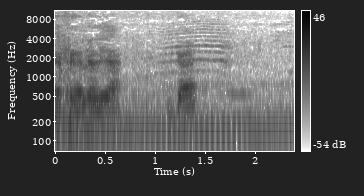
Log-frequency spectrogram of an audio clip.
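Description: Men's voices talking close to a phone microphone, then about a second and a quarter in a short, high vocal call. A steady low hum runs underneath throughout.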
